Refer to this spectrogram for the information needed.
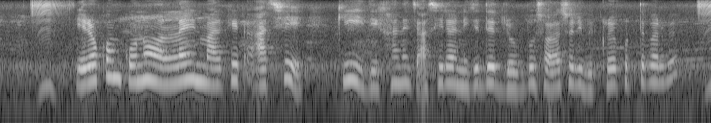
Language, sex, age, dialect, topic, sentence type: Bengali, female, 18-24, Jharkhandi, agriculture, statement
